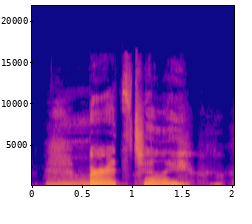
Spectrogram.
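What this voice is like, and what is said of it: Imitates another person's voice. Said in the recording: “That's a terrible Biden impression.”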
